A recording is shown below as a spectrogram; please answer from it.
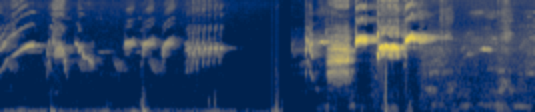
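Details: Caged starling delivering a varied song of short whistled slurs and buzzy trills, ending in loud harsh rasping notes, with faint low thumps behind.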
